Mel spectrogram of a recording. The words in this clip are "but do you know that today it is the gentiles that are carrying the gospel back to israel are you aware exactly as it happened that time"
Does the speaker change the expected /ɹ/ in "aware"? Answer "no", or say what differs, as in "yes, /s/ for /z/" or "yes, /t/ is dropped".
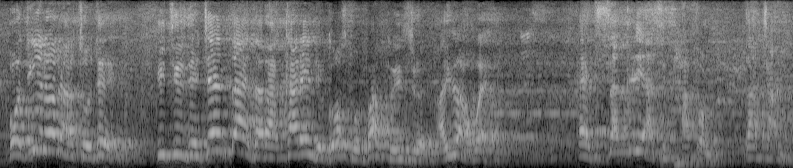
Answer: yes, /l/ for /ɹ/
